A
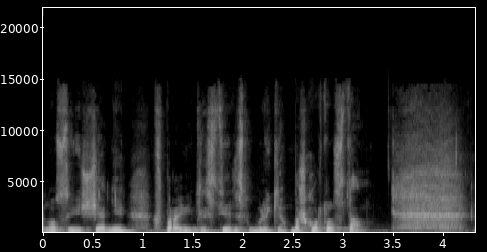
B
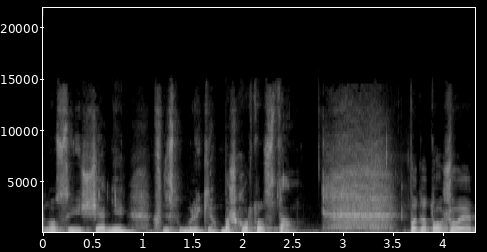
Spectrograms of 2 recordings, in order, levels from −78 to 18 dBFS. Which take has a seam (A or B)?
B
